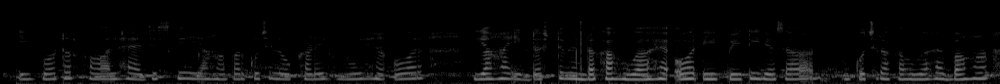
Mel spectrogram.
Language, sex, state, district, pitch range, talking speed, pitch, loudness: Hindi, female, Bihar, Begusarai, 240-265 Hz, 160 wpm, 250 Hz, -45 LUFS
